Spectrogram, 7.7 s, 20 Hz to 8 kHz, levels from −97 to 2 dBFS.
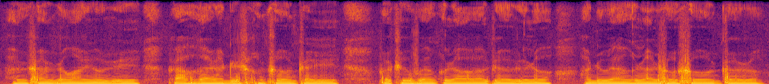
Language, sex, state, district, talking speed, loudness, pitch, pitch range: Telugu, male, Andhra Pradesh, Chittoor, 115 wpm, -16 LUFS, 115 Hz, 110-120 Hz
